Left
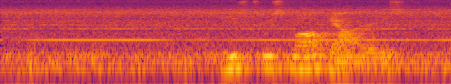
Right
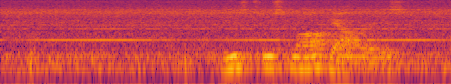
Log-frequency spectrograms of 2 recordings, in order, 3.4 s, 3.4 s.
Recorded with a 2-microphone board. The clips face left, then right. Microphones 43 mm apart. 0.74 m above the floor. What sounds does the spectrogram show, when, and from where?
1.6 s a man speaking: 55° left (ahead or behind), 3 m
